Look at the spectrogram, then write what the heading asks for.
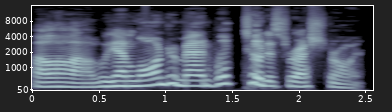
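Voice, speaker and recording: A middle-aged restaurant owner from New Orleans, Louisiana, guests on a podcast, telling stories in a folksy, chatty way with her local accent. Her medium-pitched voice is brisk, a bit bright, and lively, recorded clean in a studio with no room sound.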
